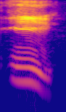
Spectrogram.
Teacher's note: तालू में दीर्घ स्वर मतलब लंबे स्वर जैसे ई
